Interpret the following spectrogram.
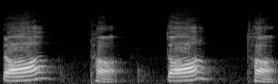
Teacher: অঘোষের মধ্যে আবার জোড়ার প্রথমটা অল্পপ্রাণ, পরেরটা মহাপ্রাণ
